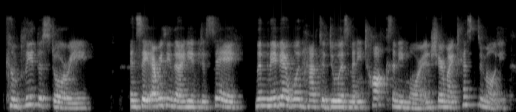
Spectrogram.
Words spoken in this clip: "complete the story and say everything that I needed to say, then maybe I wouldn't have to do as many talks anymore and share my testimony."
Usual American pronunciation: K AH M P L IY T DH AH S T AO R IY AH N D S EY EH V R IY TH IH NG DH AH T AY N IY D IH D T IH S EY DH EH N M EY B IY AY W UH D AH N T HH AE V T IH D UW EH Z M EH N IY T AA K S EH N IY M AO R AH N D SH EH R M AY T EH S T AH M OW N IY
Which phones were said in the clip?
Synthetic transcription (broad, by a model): K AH M P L IY T DH AH S T AO R IY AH N S EY EH V R IY TH IH NG DH AH T AY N IY D D T IH S EY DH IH N M EY B IY AY W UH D N T HH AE F T IH D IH Z M EH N IY T AA K S EH N IY M AO R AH N SH EH R M AY T EH S T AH M OW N IY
